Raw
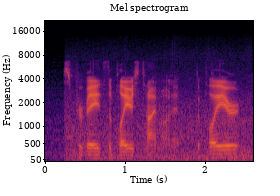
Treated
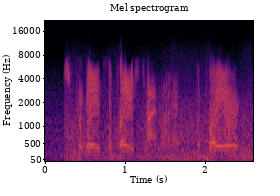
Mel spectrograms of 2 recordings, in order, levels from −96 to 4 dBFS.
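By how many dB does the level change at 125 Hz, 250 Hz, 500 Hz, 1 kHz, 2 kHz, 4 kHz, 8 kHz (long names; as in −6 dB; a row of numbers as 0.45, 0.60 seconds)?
−3.5, −5.0, −5.5, −2.0, −8.0, −4.0, +6.0 decibels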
